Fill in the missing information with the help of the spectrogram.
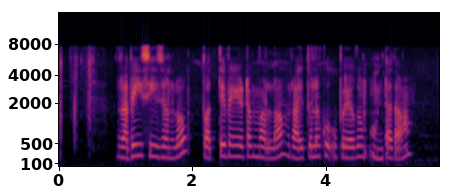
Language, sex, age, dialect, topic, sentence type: Telugu, female, 36-40, Telangana, agriculture, question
